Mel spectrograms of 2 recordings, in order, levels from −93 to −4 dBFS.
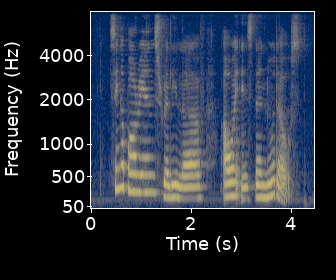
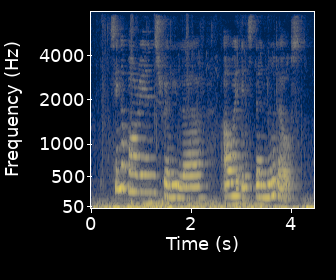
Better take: first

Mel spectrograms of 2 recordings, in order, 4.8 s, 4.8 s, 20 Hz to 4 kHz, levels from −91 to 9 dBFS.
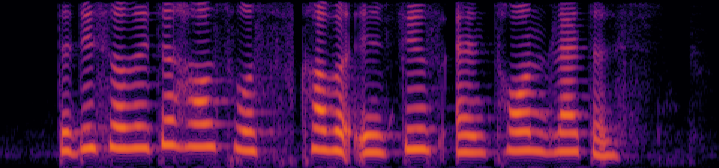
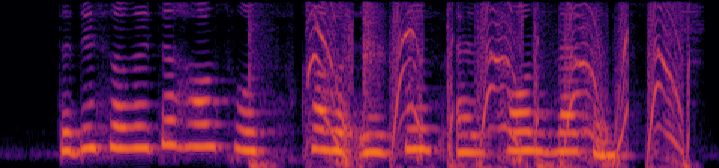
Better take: first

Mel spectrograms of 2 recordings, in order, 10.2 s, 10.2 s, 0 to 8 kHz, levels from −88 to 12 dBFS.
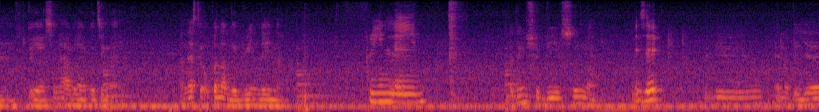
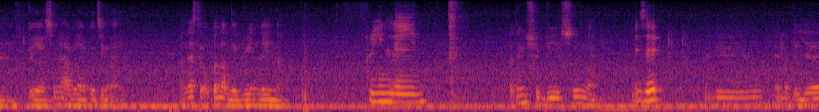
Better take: second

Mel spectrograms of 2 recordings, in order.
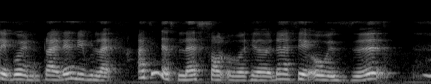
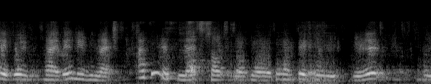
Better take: first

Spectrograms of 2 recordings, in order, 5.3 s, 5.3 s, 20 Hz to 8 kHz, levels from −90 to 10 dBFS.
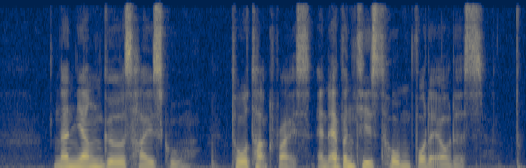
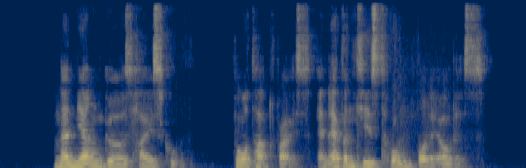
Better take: first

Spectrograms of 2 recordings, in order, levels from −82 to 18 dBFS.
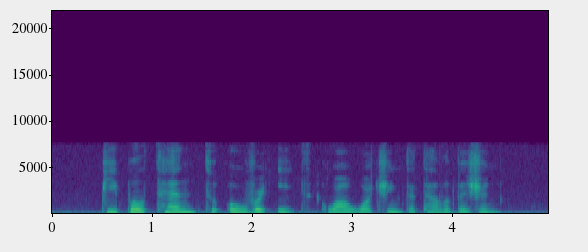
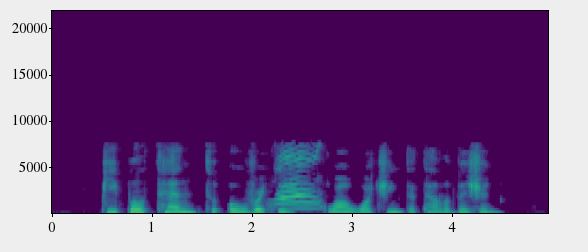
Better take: first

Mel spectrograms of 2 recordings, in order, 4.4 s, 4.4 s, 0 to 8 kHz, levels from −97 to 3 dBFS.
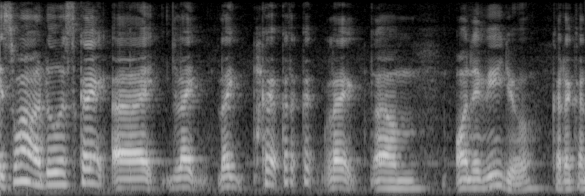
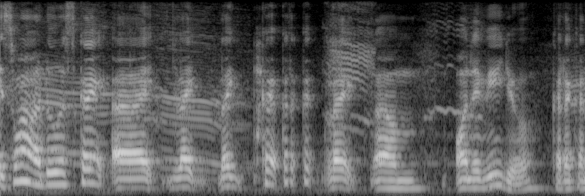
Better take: first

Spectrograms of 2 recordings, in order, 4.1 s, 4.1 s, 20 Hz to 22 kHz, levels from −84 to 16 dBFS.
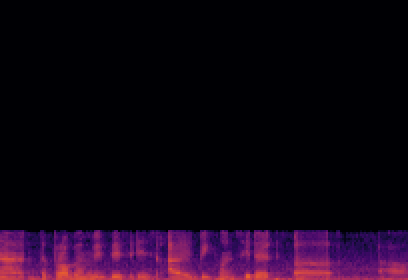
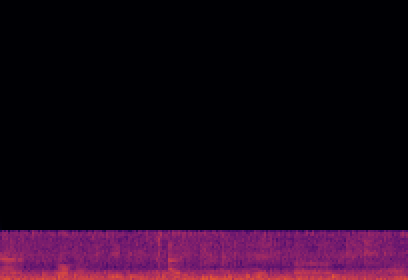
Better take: first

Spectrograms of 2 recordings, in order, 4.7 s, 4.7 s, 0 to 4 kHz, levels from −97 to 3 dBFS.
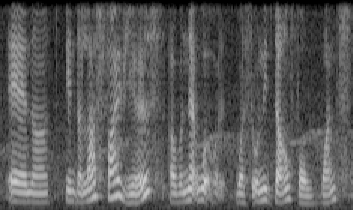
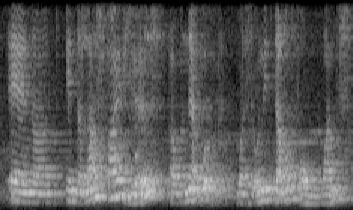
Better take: first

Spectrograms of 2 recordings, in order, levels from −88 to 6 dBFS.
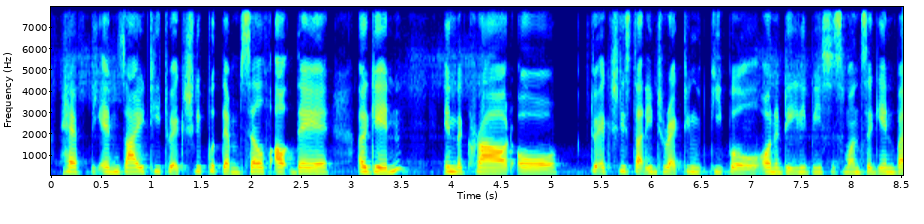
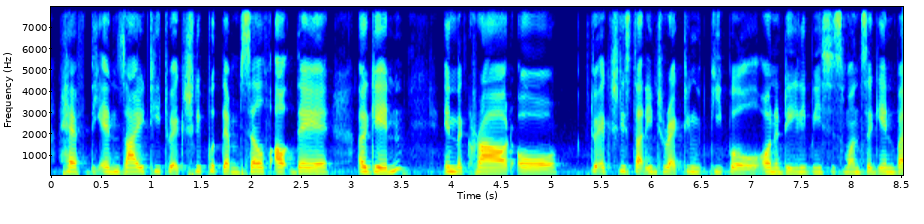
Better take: second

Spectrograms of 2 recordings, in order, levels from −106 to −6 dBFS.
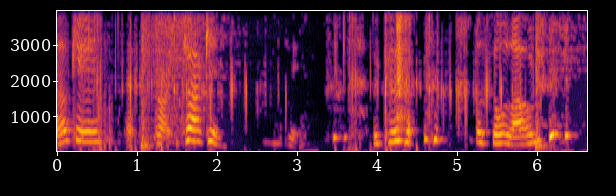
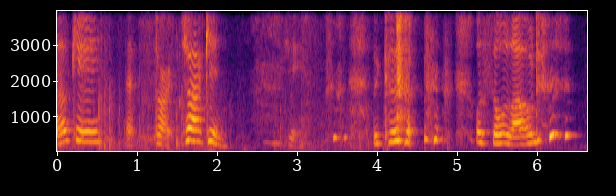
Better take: second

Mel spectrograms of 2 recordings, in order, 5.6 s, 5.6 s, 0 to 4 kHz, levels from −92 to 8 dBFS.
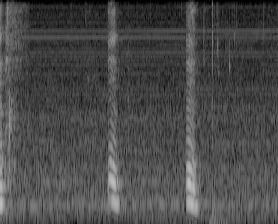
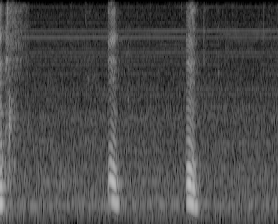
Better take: second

